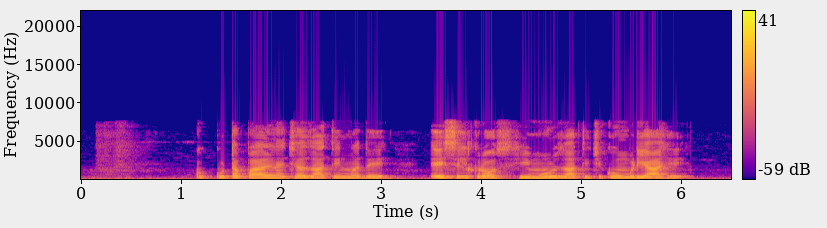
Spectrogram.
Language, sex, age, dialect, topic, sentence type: Marathi, male, 18-24, Standard Marathi, agriculture, statement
